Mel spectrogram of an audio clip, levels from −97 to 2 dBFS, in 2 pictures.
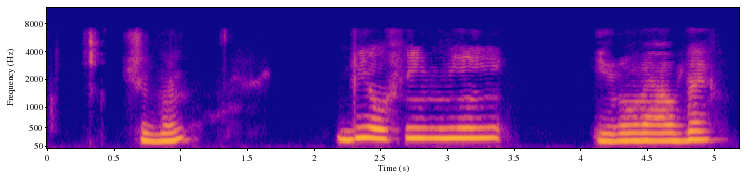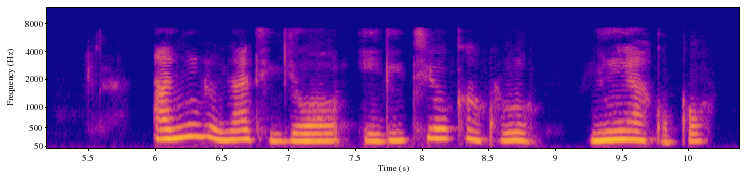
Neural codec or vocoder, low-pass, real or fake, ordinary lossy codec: codec, 16 kHz, 2 kbps, FreqCodec, smaller model; 7.2 kHz; fake; AAC, 32 kbps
